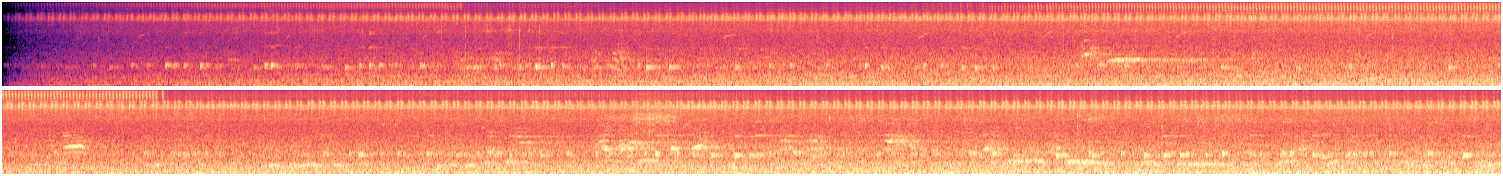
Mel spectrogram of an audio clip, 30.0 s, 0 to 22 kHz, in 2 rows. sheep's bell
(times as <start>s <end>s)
1.3s 10.4s, 18.4s 25.2s, 25.8s 29.9s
